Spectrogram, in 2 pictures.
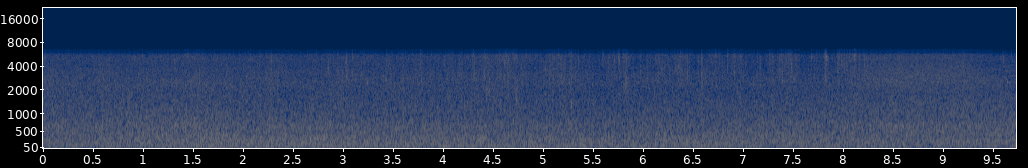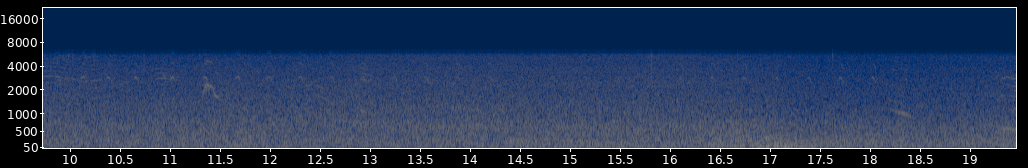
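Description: Pacific Ocean surf breaking offshore and washing up over shallow sand, a steady rushing wash that never lets up.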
